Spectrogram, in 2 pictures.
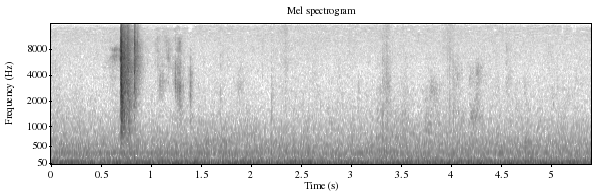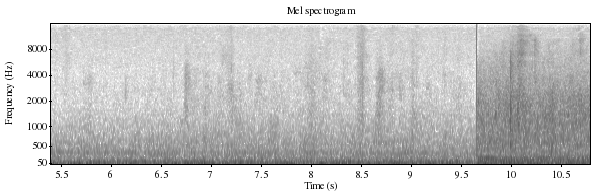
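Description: Wind rumbling on the microphone, a steady low noise, with one sharp click about a second in. Near the end the noise gets louder and fuller.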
